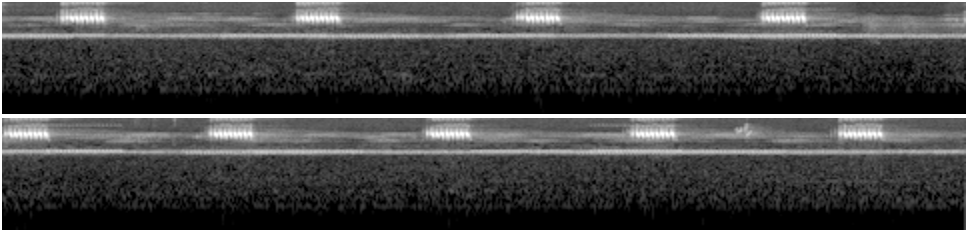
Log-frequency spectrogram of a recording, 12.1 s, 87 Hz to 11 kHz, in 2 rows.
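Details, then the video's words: Crickets and grasshoppers in a grassy field: nine crisp, high chirps repeat about every 1.3 seconds above a constant piercing background trill. "Сверчки и кузнечики в полевой траве"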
